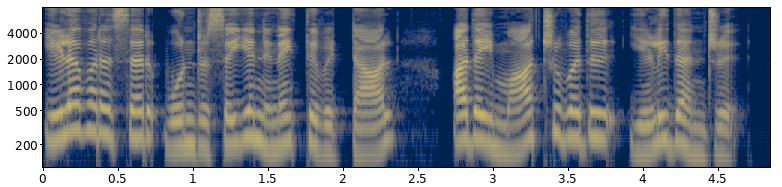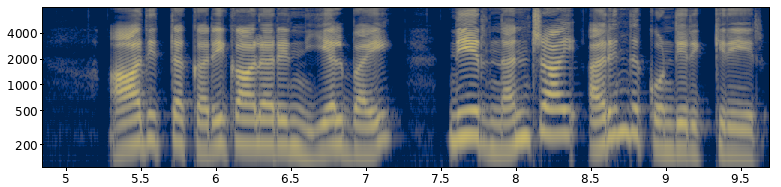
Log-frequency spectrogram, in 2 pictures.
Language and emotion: Tamil, neutral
